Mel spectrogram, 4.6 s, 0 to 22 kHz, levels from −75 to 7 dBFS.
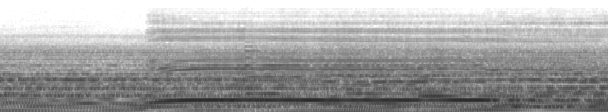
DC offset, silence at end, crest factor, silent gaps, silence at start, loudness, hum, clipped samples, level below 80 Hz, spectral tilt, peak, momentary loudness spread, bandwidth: under 0.1%; 0 s; 8 dB; none; 0 s; -12 LUFS; none; under 0.1%; -32 dBFS; -5 dB/octave; -4 dBFS; 7 LU; 12.5 kHz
